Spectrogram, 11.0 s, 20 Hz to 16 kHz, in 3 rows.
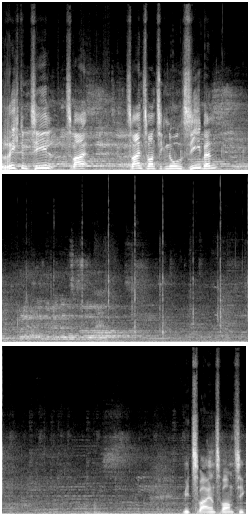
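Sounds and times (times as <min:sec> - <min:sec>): distant voice: 0:00.0 - 0:09.6.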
